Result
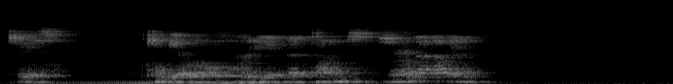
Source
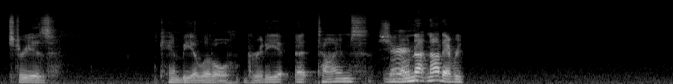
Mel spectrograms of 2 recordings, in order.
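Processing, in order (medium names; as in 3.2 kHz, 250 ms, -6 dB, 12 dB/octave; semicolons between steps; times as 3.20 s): Doppler pass-by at 1.83 s, 28 m/s, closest 2.3 m; FFT filter 120 Hz 0 dB, 190 Hz -25 dB, 410 Hz -6 dB, 860 Hz -5 dB, 1.8 kHz -13 dB, 3.1 kHz +12 dB, 4.6 kHz +5 dB, 6.6 kHz -26 dB; Schroeder reverb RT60 0.66 s, combs from 31 ms, DRR -7 dB; compression 12:1, threshold -45 dBFS, peak gain reduction 23 dB; bit-crushed delay 83 ms, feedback 55%, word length 11-bit, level -14.5 dB; trim +9.5 dB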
